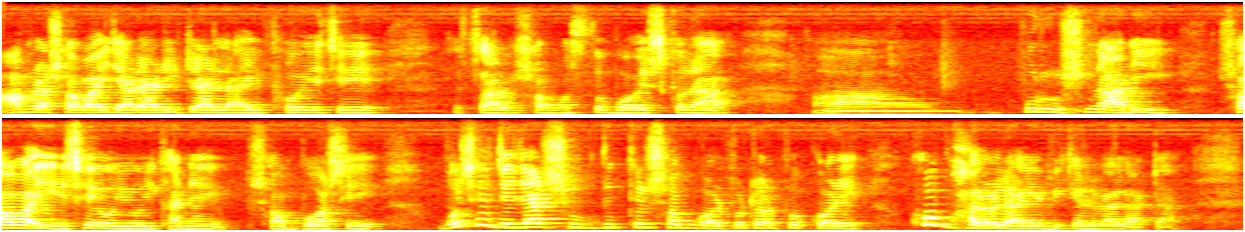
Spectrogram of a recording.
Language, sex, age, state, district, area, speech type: Bengali, female, 60+, West Bengal, North 24 Parganas, urban, spontaneous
